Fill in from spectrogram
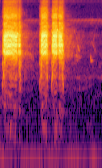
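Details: Black francolin (kala teetar) in a calling competition in Pakistan; three loud harsh grating bursts, one long then two quick together, in a short phrase, otherwise quiet.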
